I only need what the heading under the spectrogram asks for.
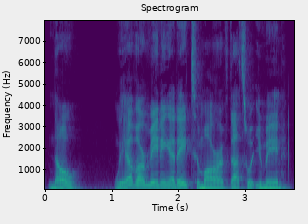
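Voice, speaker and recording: A man voicing a curt, offhand male underling in an audio drama, speaking flatly. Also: low-pitched, moderate pace, slight background noise.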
